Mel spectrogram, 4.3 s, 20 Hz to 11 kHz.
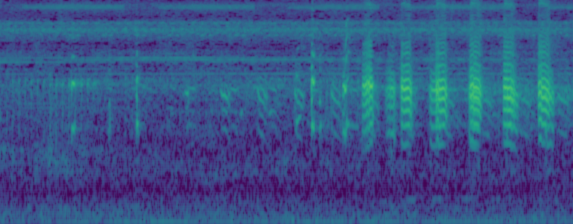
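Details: Frog at a quiet pond, field-recorded on a Tascam Portacapture X6: faint scattered notes at first, then from mid-clip a run of about eight loud, buzzy, mid-pitched pulses repeated roughly four times a second over a low background hiss.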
